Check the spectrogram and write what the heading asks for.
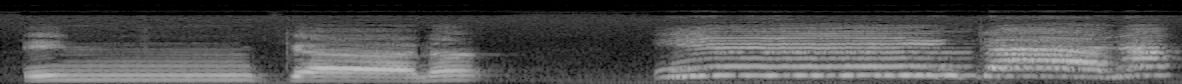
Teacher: کاف حروف اخفا میں سے ہے لہذا نون ساکن ہے، یہاں اخفا ہوگا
